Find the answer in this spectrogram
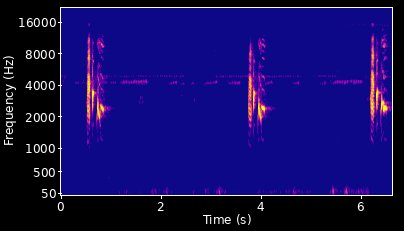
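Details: Sooty-headed bulbul in vigorous song for training caged birds: three bubbly three-note phrases spaced about three seconds apart, with faint low knocks between.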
